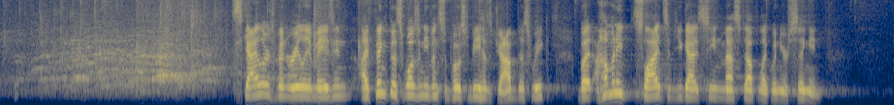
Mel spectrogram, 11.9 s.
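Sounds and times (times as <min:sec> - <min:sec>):
audience round of applause: 0:00.0 - 0:04.5
speech: 0:03.1 - 0:11.0.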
